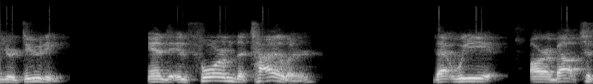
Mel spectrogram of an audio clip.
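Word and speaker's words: Tyler: earlier in the pages, I referred to the tiler. The tiler is T-Y-L-E-R. Okay. Master to junior deacon. Attend to that part of your duty and inform the tiler that we are about to close this lodge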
